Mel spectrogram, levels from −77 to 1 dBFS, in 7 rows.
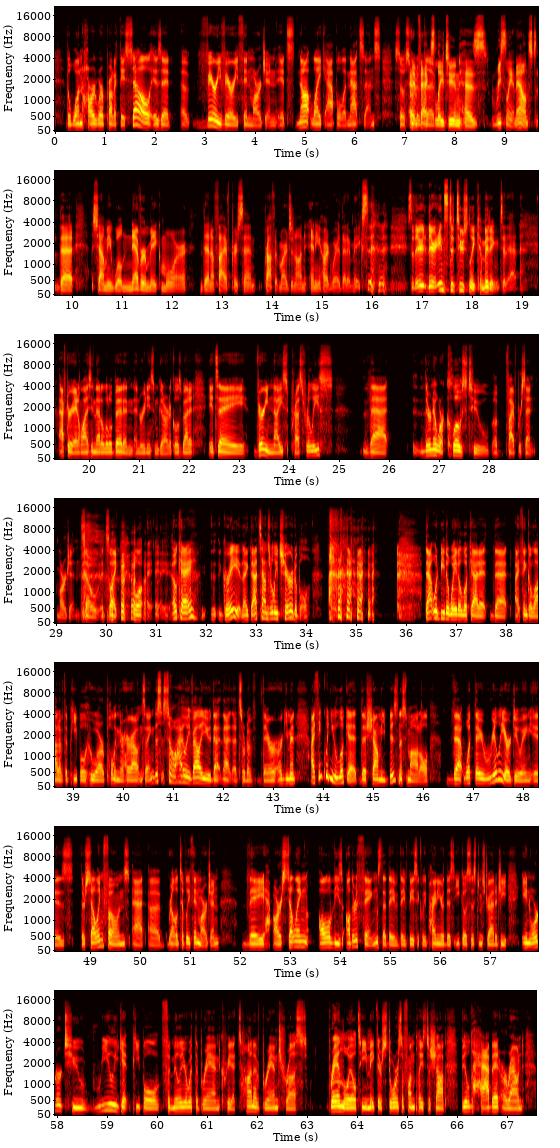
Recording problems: thin; very slightly; fading below 250 Hz

